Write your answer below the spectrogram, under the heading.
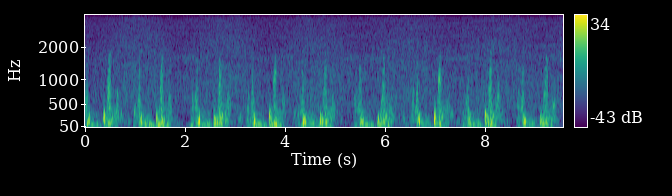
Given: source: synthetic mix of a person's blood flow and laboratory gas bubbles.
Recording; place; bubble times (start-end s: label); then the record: Doppler ultrasound of blood flow; precordium
no bubbles
From the record:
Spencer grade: 0 (complete lack of bubble signals)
